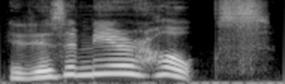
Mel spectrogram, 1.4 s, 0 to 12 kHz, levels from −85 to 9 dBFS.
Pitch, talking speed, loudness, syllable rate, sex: 250 Hz, 210 wpm, -16 LUFS, 4.5 syllables/s, female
